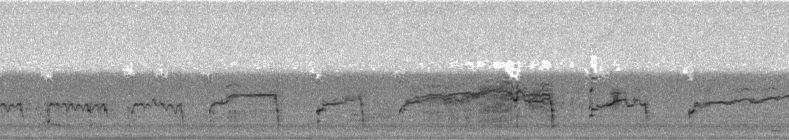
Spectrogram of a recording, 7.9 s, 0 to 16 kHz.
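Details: Bald eagle eaglet chittering as its mother delivers a fish to the nest while it tries to self-feed on a rabbit, 9 June 2021: a series of thin, high, flat whistles, some slurring upward, under a steady low hum.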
